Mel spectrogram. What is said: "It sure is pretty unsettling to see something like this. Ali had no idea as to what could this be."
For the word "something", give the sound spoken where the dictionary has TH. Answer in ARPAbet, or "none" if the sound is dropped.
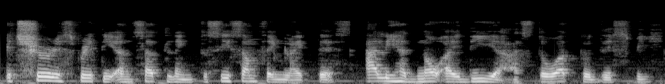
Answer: TH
